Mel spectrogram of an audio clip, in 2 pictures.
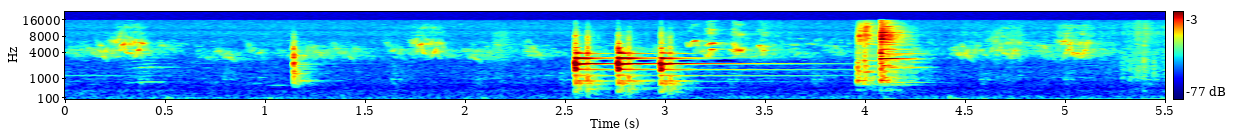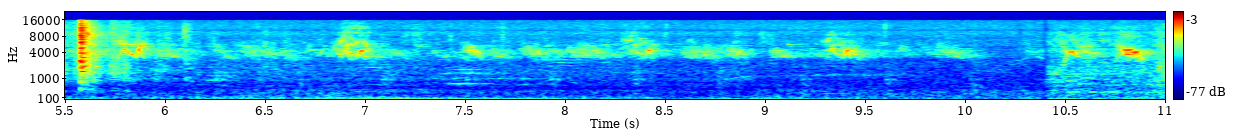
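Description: Metal cookware clinking as a spoon knocks against a metal pot and bowl: a quick run of ringing clanks about two and a half seconds in, another clank at about four seconds, and lighter taps before and after. Faint bird chirps in the background.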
